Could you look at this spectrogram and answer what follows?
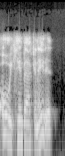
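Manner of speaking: high, startled exclamation. Mimicking an angler winding the line back, mocking surprised angler. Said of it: "the line gets tight and goes".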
